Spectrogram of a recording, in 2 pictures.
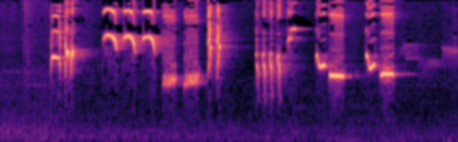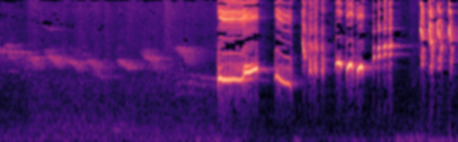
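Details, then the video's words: Orange-headed thrush delivering a varied lure song: rapid repeated whistles and chirps, a quieter pause with faint notes, then a fresh loud burst of slurred whistles and high trills. "Pancingan Burung Anis Kembang Bahan Dengan Suara Anis kembang Gacor Full isian"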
